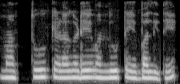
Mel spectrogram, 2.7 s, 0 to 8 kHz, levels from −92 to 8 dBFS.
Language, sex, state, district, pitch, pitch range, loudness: Kannada, female, Karnataka, Bidar, 245 Hz, 235-250 Hz, -13 LUFS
